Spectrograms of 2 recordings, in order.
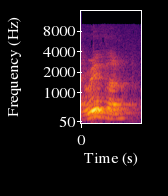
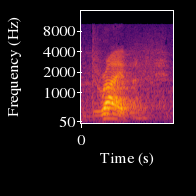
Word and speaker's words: driven: con su pronunciación larga así que esto siguiendo la regla esa inglés se pronunciaría driven driven pero como el inglés es un idioma tan irregular con tantas excepciones fonéticas Esto se debe pronunciar driven bien y no es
